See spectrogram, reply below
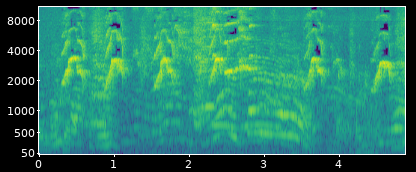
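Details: Cockatiel calling: harsh, rasping squawks roughly once a second, each with a bright rising-falling upper note, and a run of curving lower whistled tones in the middle.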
